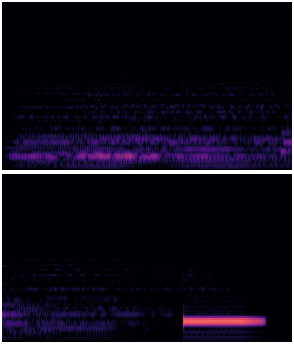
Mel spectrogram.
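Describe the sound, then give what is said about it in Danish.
A steady electronic signal tone marks where to stop playback of an audio story used in a lesson: one loud, even beep lasting just over a second, following a softer tonal passage that fades away. “når signalet lyder, så stop afspilningen og vent på underviserens go.”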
